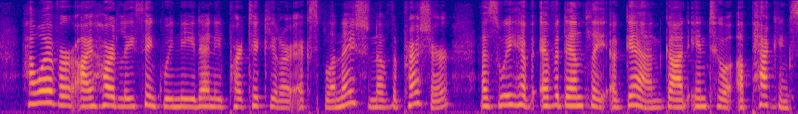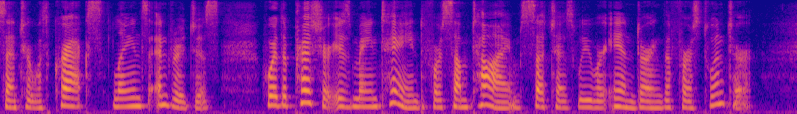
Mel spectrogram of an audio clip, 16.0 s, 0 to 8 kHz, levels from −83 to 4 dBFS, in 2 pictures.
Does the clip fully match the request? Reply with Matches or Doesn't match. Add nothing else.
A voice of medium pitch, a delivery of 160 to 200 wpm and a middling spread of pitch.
Doesn't match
